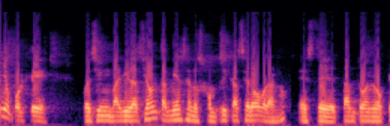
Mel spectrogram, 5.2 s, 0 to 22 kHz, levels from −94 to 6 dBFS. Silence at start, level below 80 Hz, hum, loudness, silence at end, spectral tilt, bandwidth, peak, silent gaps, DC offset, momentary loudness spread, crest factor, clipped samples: 0 s; -50 dBFS; none; -14 LUFS; 0 s; -8 dB/octave; 10.5 kHz; -2 dBFS; none; under 0.1%; 6 LU; 10 dB; under 0.1%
